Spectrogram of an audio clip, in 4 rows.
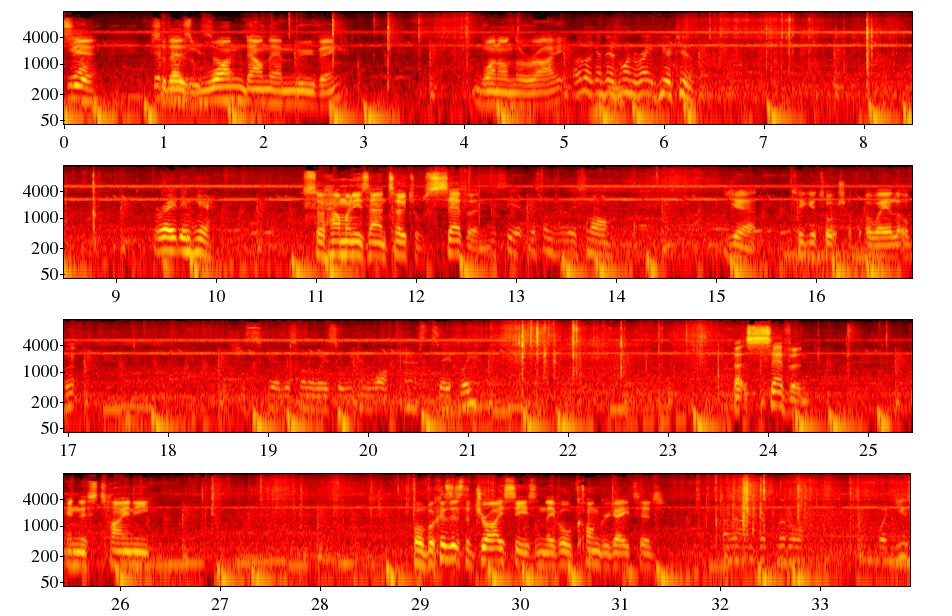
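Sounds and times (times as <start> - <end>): crickets trilling: 0.0 - 33.9
people moving through dry grass: 0.0 - 33.9
sharp clicks: 21.2 - 23.6, 26.7 - 29.0.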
